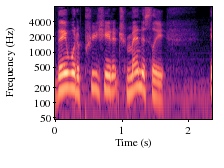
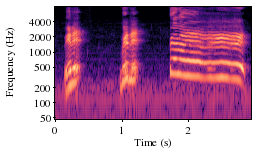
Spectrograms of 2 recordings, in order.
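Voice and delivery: croaks climbing higher into a cry; excited frog croaks; 10 semitones higher, slower than usual. Acted. Happy vampire frogs cheering for the blood, croaks rising to a cry.

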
